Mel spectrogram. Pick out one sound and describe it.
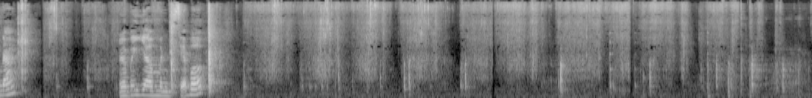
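Gloved hands squish and mix a crumbly mixture in a glass bowl.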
